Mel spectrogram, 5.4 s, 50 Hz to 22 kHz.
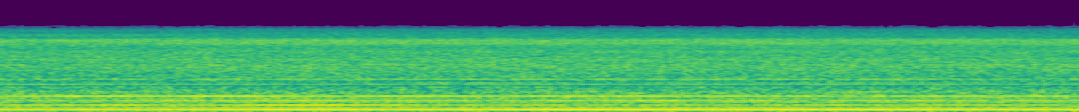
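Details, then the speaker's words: Original unmodified G5 CPU fan running at 3,000 rpm: a constant droning hum with several steady tones and a hiss over it. Loud fan noise. "Let's turn the G modified one down. So that's G5 pan unmodified noise at 3,000 revs."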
